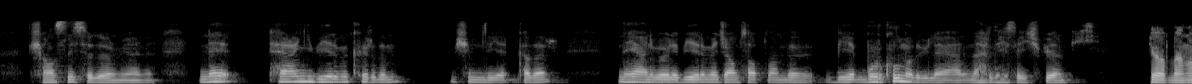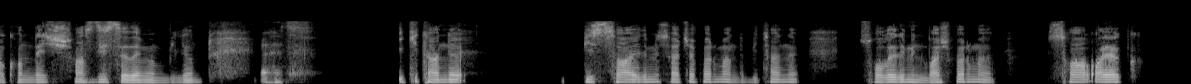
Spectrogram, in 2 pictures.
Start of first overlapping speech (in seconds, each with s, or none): none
